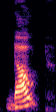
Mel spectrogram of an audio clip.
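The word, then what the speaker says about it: doubt: बोलना है directly T पे जाना है डेट डाउट सटल बी नहीं सबटल नहीं शटल अब देखते हैं सी कहां पे साइलेंट रहता है सी के साइलेंट रहने के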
